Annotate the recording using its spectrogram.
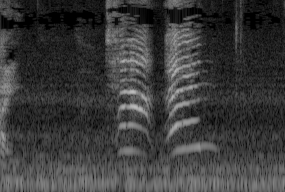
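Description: A young girl's high-pitched two-part exclamation about a second in, over the steady low rumble of road noise inside a moving car's cabin.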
